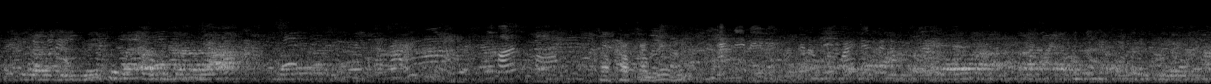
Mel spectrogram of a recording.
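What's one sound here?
A crowd of men and women chatters all around in the open air.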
